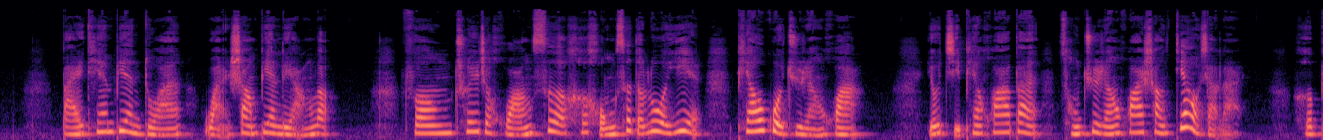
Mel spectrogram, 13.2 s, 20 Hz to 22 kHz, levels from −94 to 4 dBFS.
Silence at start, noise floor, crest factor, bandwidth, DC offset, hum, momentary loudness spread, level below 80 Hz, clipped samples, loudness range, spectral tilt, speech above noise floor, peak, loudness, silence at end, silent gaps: 0.65 s; -59 dBFS; 18 dB; 16.5 kHz; under 0.1%; none; 11 LU; -62 dBFS; under 0.1%; 3 LU; -5.5 dB/octave; 36 dB; -6 dBFS; -24 LUFS; 0 s; none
